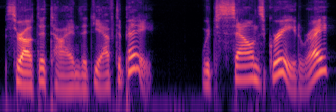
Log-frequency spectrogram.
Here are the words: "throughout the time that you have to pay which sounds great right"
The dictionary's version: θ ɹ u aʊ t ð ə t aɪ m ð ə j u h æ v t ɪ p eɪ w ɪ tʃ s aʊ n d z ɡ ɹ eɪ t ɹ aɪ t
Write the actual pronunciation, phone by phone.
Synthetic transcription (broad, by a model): θ ɹ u aʊ t ð ə t aɪ m ð ə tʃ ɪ h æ f t ɪ p eɪ w ɪ tʃ s aʊ n d z ɡ ɹ eɪ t ɹ aɪ t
